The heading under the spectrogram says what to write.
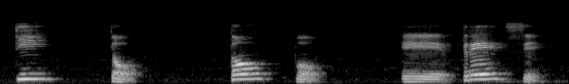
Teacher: Si tenemos una vocal, la T se va a pronunciar. Ahora, la diferencia con el español es que nuestra T está en los dientes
